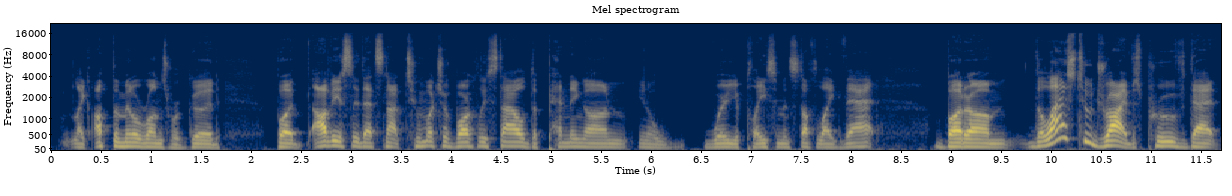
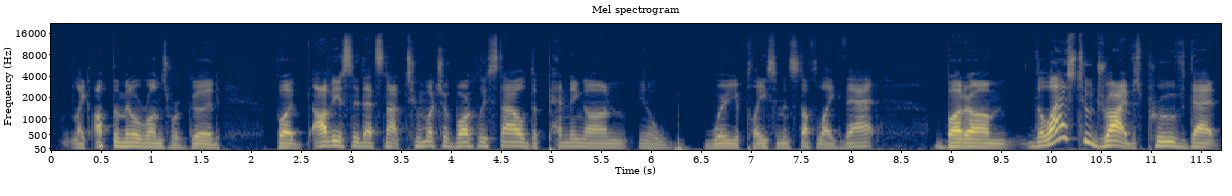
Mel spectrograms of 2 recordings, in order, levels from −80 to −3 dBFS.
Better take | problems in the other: first | footsteps; faint; at 6 s; peak 15 dB below the speech

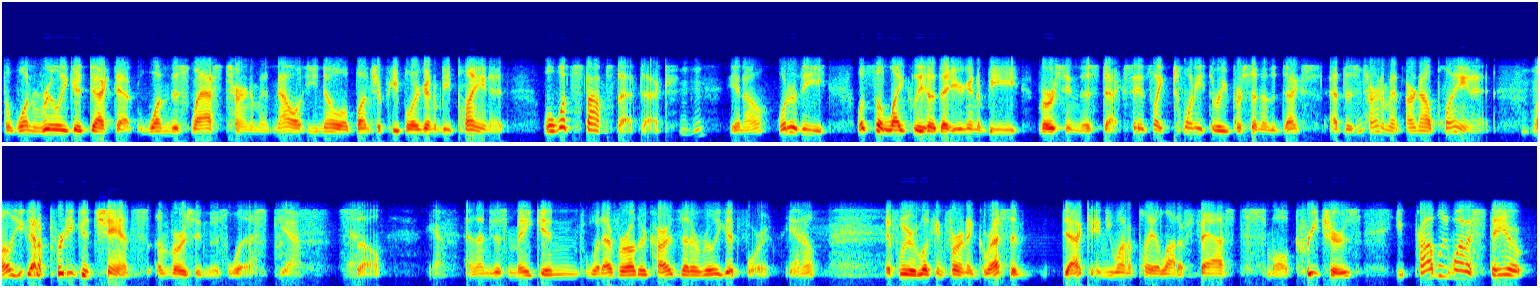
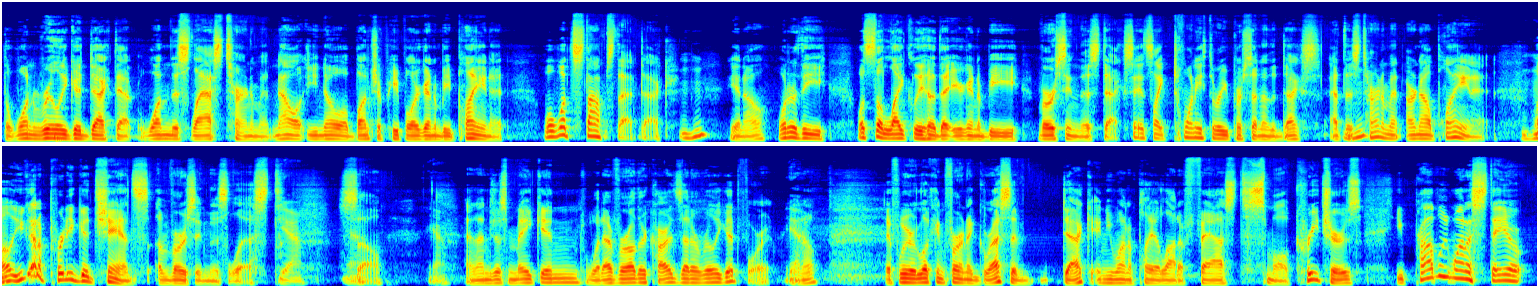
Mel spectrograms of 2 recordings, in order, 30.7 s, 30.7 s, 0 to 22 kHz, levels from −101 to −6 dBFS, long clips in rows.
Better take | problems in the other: second | phone-call audio

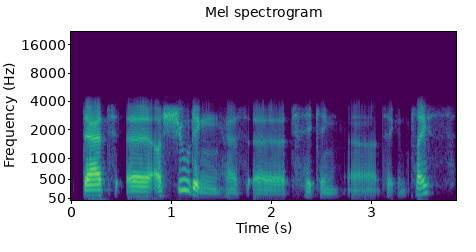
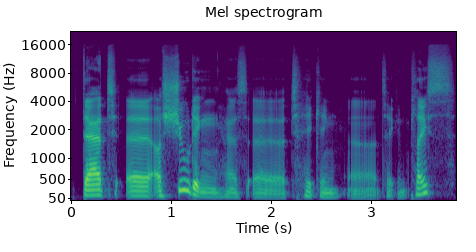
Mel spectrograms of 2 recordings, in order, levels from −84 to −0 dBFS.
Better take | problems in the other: second | phone-call audio

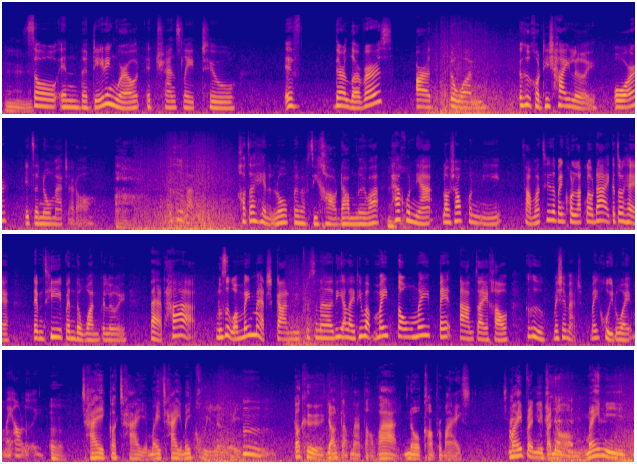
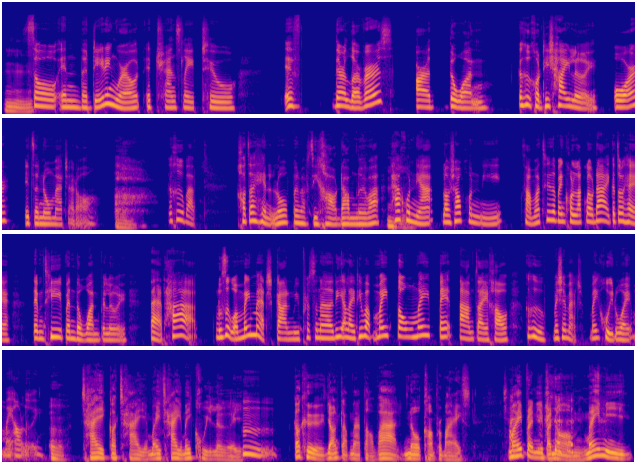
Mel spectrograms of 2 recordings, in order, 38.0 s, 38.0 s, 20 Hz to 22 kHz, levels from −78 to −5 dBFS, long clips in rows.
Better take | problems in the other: second | wind noise on the microphone; occasional gusts; 15 dB below the speech

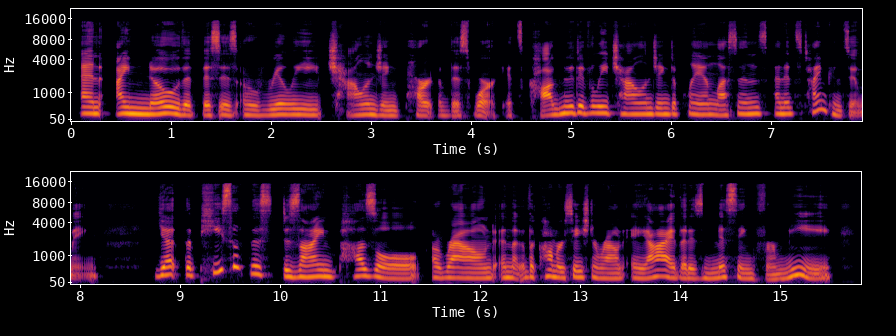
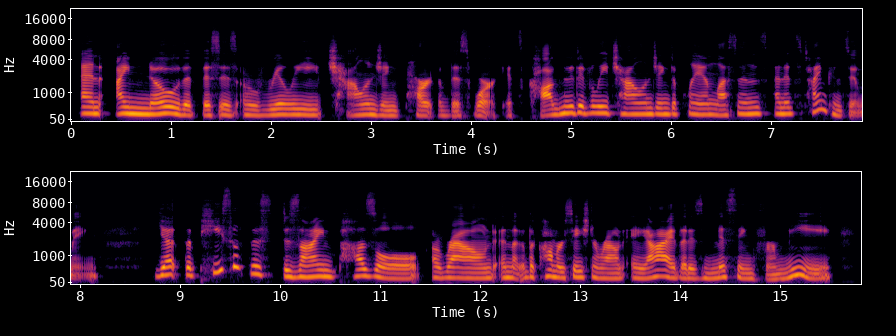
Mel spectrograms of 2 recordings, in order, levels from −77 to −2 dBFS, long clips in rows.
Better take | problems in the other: first | muffled; very; fading above 2.5 kHz

